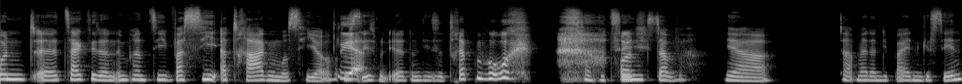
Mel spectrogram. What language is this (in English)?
German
